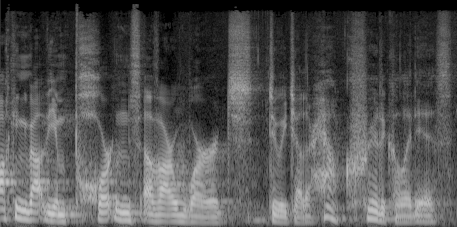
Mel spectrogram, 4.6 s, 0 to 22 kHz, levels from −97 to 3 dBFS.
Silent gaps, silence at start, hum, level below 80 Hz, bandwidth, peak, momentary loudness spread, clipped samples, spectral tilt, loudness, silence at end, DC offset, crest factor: none; 0 s; none; -68 dBFS; 18 kHz; -6 dBFS; 5 LU; under 0.1%; -5 dB/octave; -26 LUFS; 0.05 s; under 0.1%; 20 dB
